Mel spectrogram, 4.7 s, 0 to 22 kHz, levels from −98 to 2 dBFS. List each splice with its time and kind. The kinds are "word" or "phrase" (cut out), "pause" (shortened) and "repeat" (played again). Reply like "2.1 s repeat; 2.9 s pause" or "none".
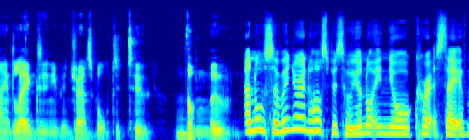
none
